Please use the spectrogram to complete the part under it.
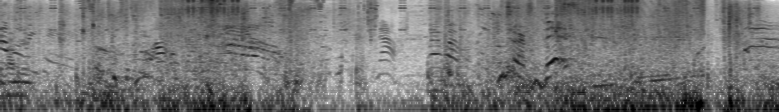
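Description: Rapid pistol shots fire in quick bursts.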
